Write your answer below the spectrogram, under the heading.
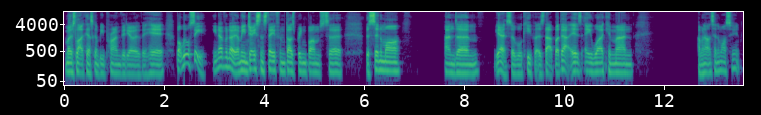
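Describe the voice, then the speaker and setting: A man's voice: lowish voice, moderate pace, no room sound, studio quality. A British man hosting a movie trailer show, giving casual reaction commentary.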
